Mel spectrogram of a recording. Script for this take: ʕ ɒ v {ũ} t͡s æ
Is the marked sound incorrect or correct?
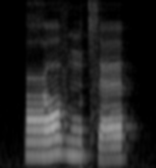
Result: correct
